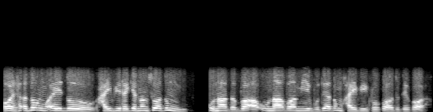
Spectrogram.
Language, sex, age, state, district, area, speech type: Manipuri, male, 18-30, Manipur, Senapati, rural, conversation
